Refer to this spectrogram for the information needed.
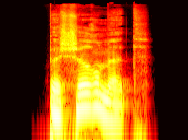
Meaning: second-person plural subjunctive I of beschirmen
- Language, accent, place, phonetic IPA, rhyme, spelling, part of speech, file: German, Germany, Berlin, [bəˈʃɪʁmət], -ɪʁmət, beschirmet, verb, De-beschirmet.ogg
